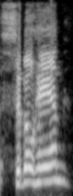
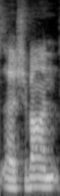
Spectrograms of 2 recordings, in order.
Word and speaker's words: Siobhan: it's it's that uh it's that uh Scottish name where it's spelled uh s i o b h n but it's it's pronounced Siobhan I mean I'm sure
